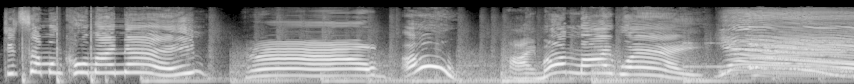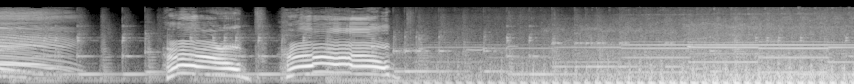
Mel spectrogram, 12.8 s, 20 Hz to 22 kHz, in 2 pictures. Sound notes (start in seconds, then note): 5.4 crowd cheering; 10.8 emergency siren sounding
